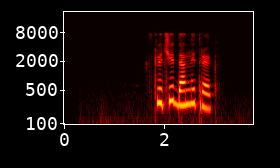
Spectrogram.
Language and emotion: Russian, neutral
